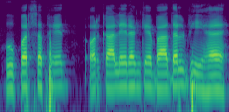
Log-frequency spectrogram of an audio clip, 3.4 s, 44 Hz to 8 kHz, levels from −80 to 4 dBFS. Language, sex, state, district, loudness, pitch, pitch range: Hindi, male, Jharkhand, Palamu, -18 LUFS, 140 Hz, 130-145 Hz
